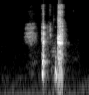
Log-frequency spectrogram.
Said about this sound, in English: Oh, excuse me. I'm gonna sneeze.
